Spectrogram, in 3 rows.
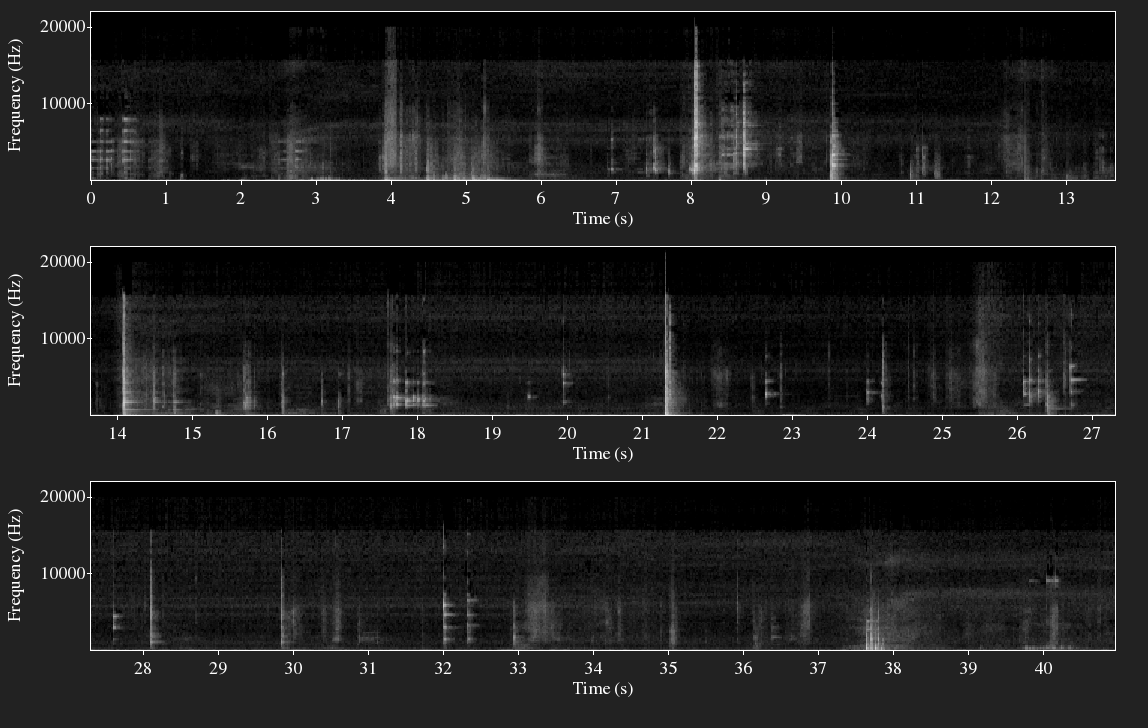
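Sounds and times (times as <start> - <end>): metal tools clinking and knocking: 0.0 - 0.8, 37.6 - 38.0, 39.8 - 40.5.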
